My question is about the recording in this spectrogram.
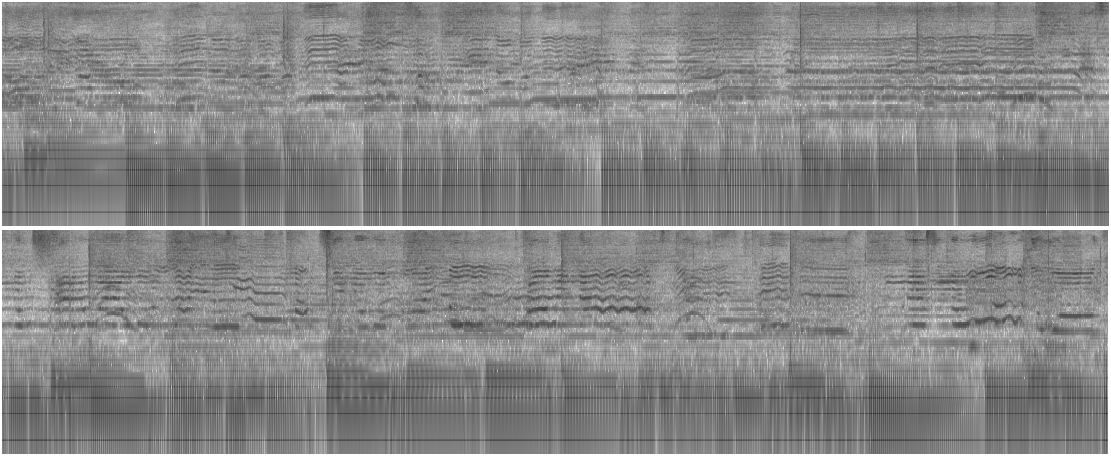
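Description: Extended-range electric bass with a low B string playing a gospel bass line of sustained low notes, along with a recorded gospel song in which a singer and choir sing with vibrato.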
